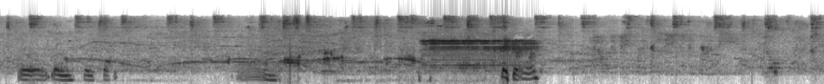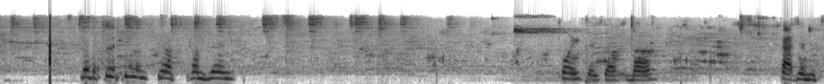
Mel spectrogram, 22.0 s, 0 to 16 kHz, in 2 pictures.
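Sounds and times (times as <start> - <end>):
crowd noise in a gym: 0.0 - 21.9
speech: 0.2 - 2.4, 3.2 - 4.5, 6.7 - 7.4, 12.1 - 14.2, 18.5 - 19.8, 21.4 - 21.9
basketball gym buzzer blaring: 5.6 - 7.2.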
